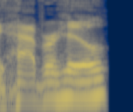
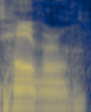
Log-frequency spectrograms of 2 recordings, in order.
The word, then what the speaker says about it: Haverhill: For people that are listening on the home game, when you come to camp, the sign is going to say Haverhill, but it's Haverhill. Just get used to it.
